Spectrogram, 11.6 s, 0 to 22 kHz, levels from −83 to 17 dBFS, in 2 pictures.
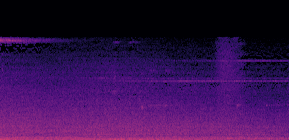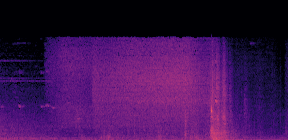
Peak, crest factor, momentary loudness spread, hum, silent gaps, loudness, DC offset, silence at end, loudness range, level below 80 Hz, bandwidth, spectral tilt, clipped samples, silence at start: -6 dBFS; 26 dB; 13 LU; none; none; -31 LUFS; under 0.1%; 0 s; 9 LU; -50 dBFS; 16.5 kHz; -2.5 dB/octave; under 0.1%; 0 s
